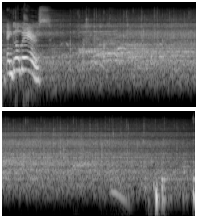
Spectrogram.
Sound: audience clapping; audience cheering

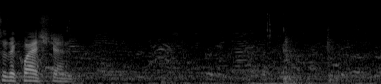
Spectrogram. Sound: chattering

